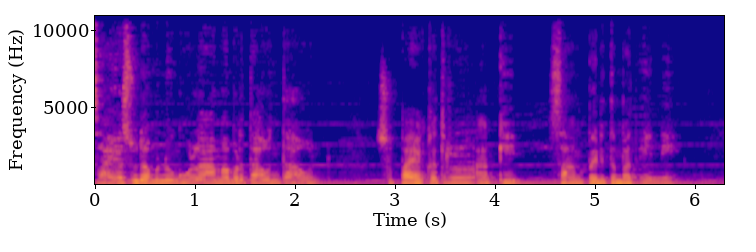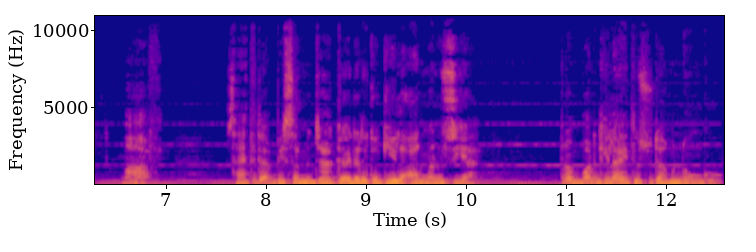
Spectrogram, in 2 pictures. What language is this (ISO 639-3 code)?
ind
